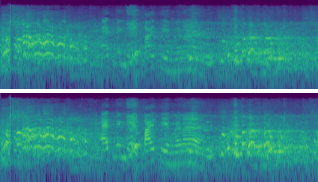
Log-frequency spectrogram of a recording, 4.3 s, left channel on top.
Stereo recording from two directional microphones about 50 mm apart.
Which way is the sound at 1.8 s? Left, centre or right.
Right.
